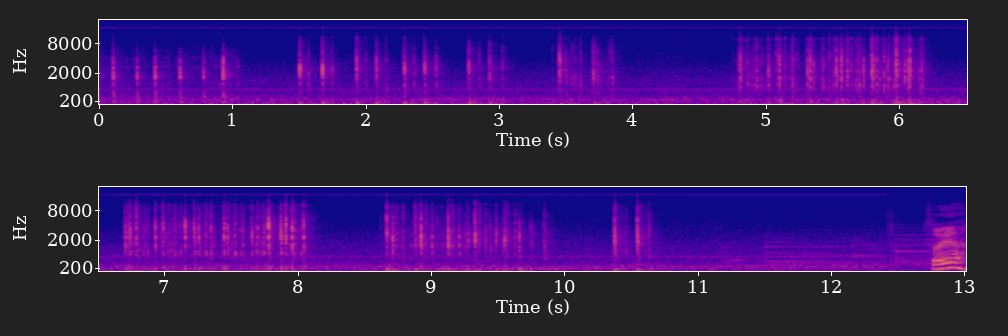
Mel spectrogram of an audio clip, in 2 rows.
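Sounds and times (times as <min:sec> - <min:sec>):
mechanical keyboard typing: 0:00.0 - 0:04.0, 0:04.8 - 0:10.8.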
